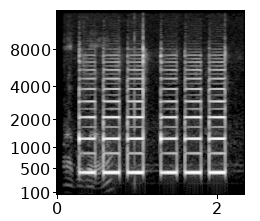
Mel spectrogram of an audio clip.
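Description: Zello push-to-talk app sounding a buzzy electronic error beep in quick groups of three, twice: the transmission attempt fails because the app cannot record from the microphone.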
